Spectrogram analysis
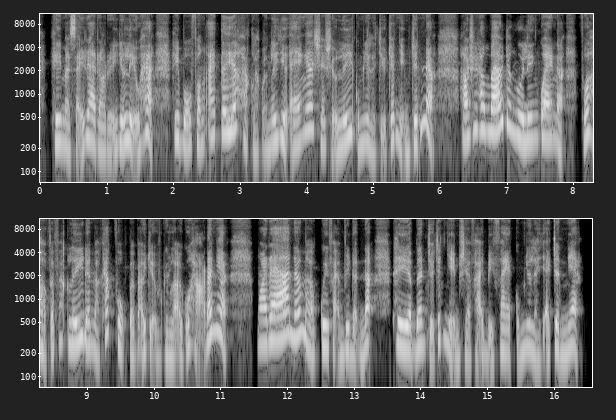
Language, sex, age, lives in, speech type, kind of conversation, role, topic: Vietnamese, female, 25-29, Vietnam, read, expert-assistant, expert, Nếu vắc-xin phòng bệnh trở nên bắt buộc cho tất cả mọi người, cuộc sống hàng ngày của chúng ta sẽ thay đổi như thế nào?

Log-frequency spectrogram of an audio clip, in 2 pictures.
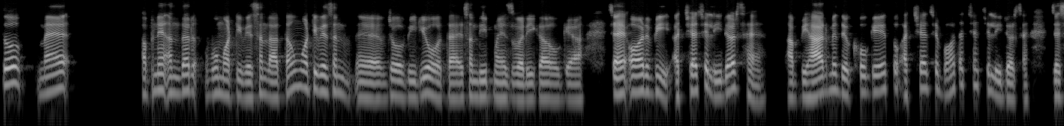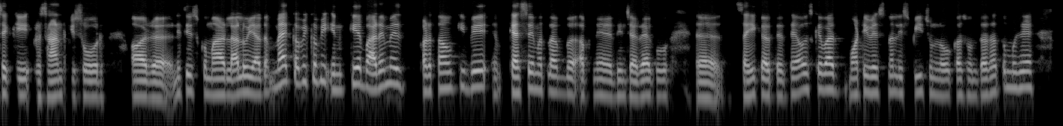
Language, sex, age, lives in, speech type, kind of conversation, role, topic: Hindi, male, 25-29, India, conversation, podcast, guest, Tum raat ko achchi neend ke liye kaun-kaunsi aadatein follow karte ho?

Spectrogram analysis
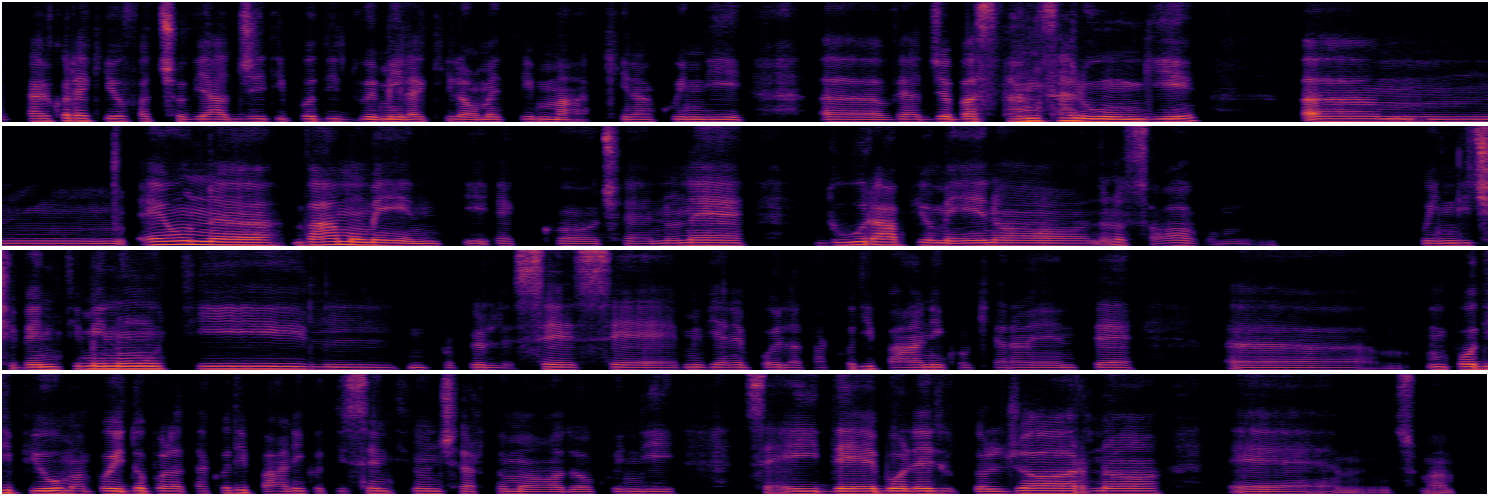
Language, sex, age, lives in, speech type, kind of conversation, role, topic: Italian, female, 35-39, Italy, conversation, advice, user, Come posso calmarmi subito quando mi sento sopraffatto o molto arrabbiato?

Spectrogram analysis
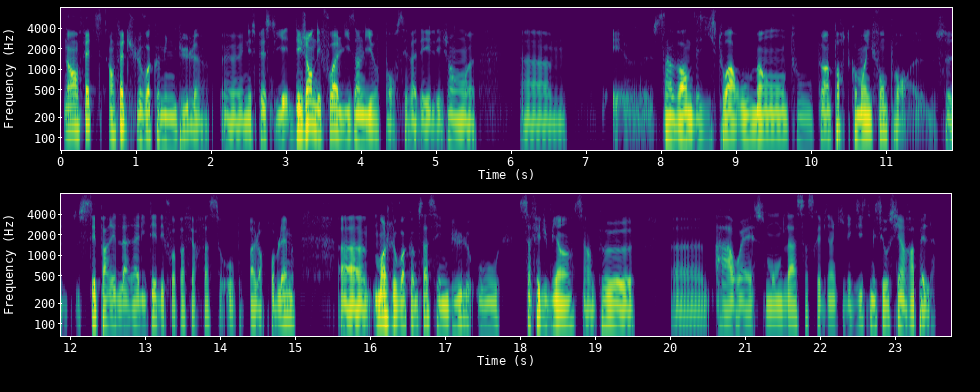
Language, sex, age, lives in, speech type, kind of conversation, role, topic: French, male, 35-39, France, conversation, podcast, guest, Tu te souviens d’une chanson qui te replonge dans ton adolescence ?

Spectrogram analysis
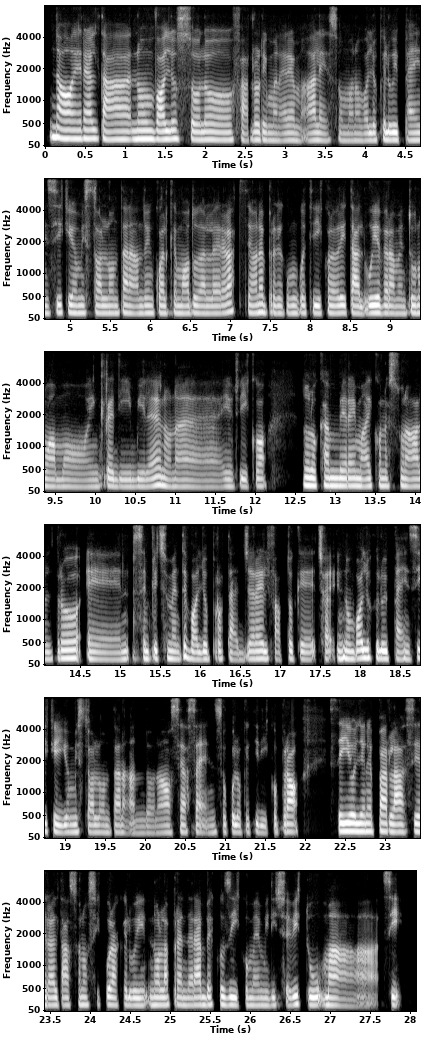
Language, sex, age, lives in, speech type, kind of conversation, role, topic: Italian, female, 35-39, United States, conversation, advice, user, Come posso esprimere i miei bisogni emotivi quando ho bisogno di supporto?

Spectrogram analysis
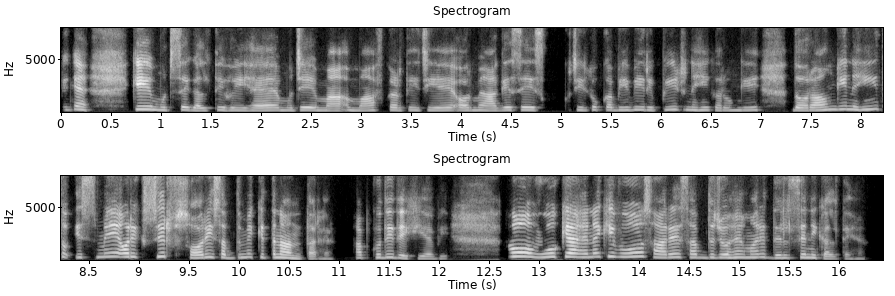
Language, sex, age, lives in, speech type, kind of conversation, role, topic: Hindi, female, 30-34, India, conversation, podcast, guest, Maafi maangne aur dene mein balance kaise banate ho?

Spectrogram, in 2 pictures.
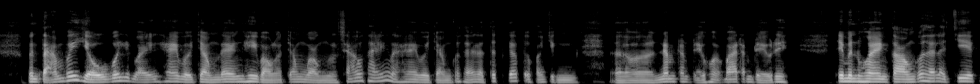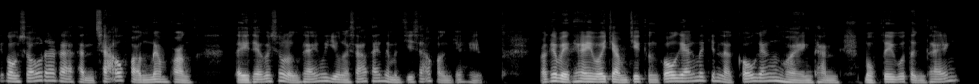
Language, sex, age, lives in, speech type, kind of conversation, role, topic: Vietnamese, male, 30-34, Vietnam, conversation, advice, advisor, Tôi nên bắt đầu từ đâu để duy trì ổn định tài chính khi khởi nghiệp?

